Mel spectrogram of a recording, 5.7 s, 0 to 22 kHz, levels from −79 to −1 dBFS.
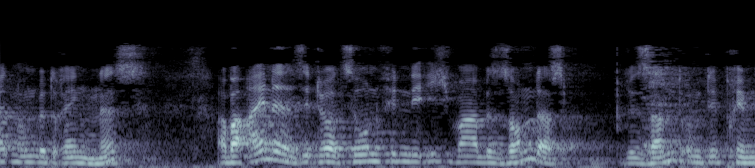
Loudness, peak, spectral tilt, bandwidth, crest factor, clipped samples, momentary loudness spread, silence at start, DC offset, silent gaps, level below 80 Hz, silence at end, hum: -27 LUFS; -8 dBFS; -5 dB/octave; 7.6 kHz; 20 dB; under 0.1%; 11 LU; 0 s; under 0.1%; none; -50 dBFS; 0 s; none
